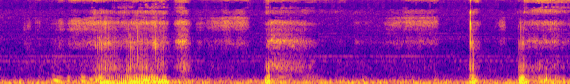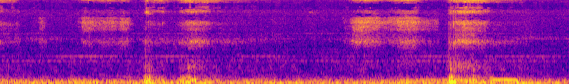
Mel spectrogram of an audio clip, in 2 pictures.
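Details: Sleeping Beagle, a friend's dog, snoring loudly like a human: low rumbling breaths with a stronger snore near the start, then softer, irregular breathing and small snorts in a quiet room.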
